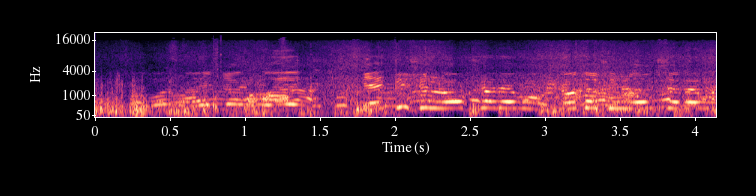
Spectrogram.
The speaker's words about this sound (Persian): صدا بادم خیلی رفت تو میکروفونم متاسفانه دریا هم طوفانیه دریا خیلی طوفانی هست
